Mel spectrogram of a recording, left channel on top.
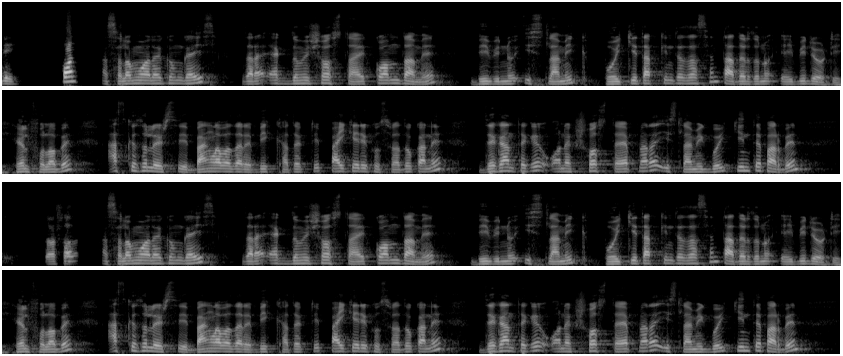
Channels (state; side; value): normal; both; correlation 0.89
